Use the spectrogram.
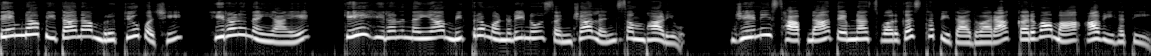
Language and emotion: Gujarati, neutral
